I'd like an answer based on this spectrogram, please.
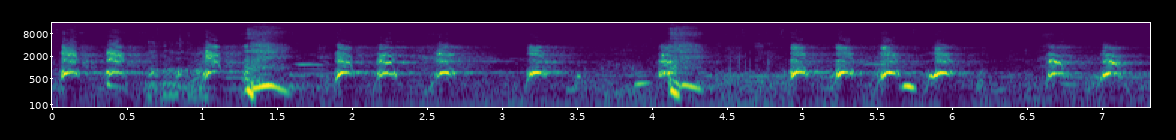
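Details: Several little dogs barking excitedly while lurchers run and chase nearby; sharp, high yapping barks come in quick irregular bursts, roughly a dozen over seven seconds, with occasional louder yelps and a steady low hum underneath.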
